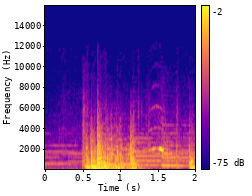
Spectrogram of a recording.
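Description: Drama background music of sustained string tones, broken about half a second in by a sudden loud crash that dies away within a second.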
